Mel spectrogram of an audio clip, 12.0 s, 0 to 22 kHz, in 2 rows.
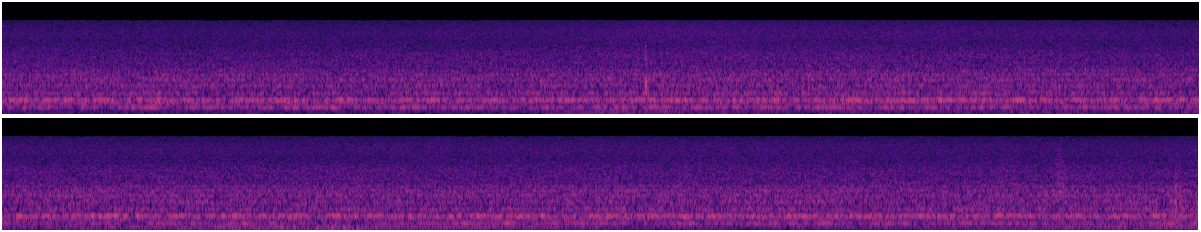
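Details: Buzzing of a honey bee hive during linden honey nectar flow on 3 June: constant droning hum with rich overtones, a couple of faint ticks, and a low steady rumble underneath.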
